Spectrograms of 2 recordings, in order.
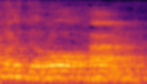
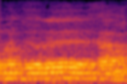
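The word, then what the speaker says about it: مَجْرٰىهَا: Harusnya kan majroha, ya. Tulisannya majroha. Tapi kan ada hukum imalak namanya. Rohnya berubah menjadi rek. Yang paling betul itu adalah reknya itu, rohnya tetap, mulutnya tetap monyong roh, tapi bacanya rek.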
